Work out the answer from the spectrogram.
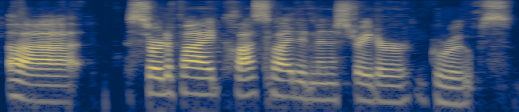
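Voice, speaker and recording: A woman's voice: deep voice, measured pace, clean tone. A woman who is losing her voice, giving a meeting group directive step-by-step instructions. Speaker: meeting facilitator. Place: meeting room.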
